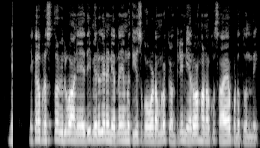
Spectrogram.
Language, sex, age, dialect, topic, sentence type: Telugu, male, 31-35, Central/Coastal, banking, statement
